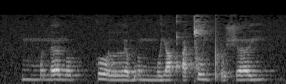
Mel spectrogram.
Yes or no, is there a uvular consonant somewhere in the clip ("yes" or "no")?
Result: yes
